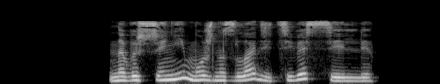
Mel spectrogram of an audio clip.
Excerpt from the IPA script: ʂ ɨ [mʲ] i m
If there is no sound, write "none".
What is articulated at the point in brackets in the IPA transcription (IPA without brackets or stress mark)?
nʲ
